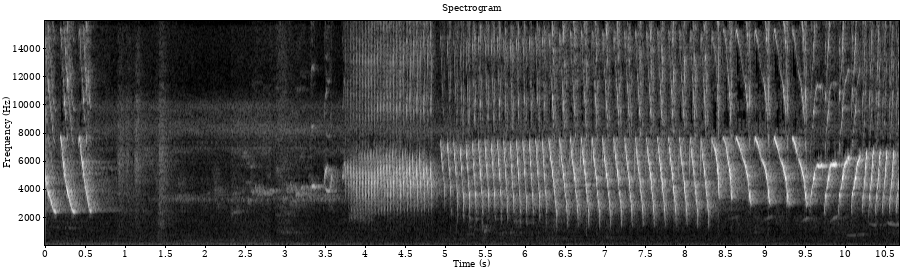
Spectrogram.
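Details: Atlantic canary chirping as if searching for a rival, song used to teach young canaries; brief opening notes, a quiet gap and a buzzy burst, then a long fast rolling trill.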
